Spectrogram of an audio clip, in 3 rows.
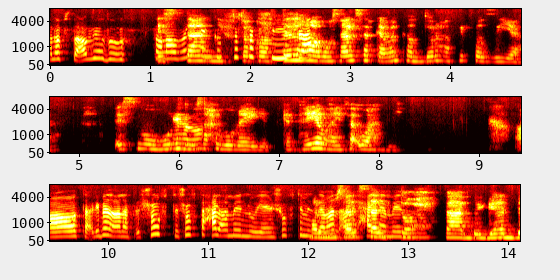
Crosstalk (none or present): present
